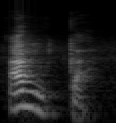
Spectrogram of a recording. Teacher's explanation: esa es una n que la lengua está muy muy atrás pero no tan atrás como una ñ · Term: sonidos que nosotros llamamos nasales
